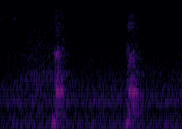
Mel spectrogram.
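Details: A Cane Corso gives two short, deep barks about three-quarters of a second apart during bark-on-command training. Food is held out of his reach while the trainer stands a few metres away, and he grows impatient before barking at the "laut" command and earning a treat.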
